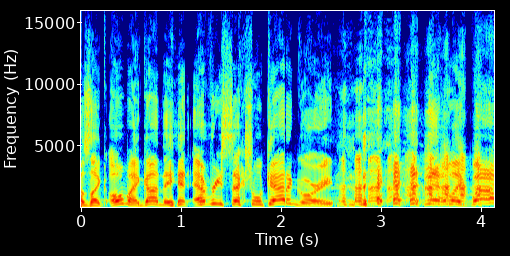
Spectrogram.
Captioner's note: laughs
